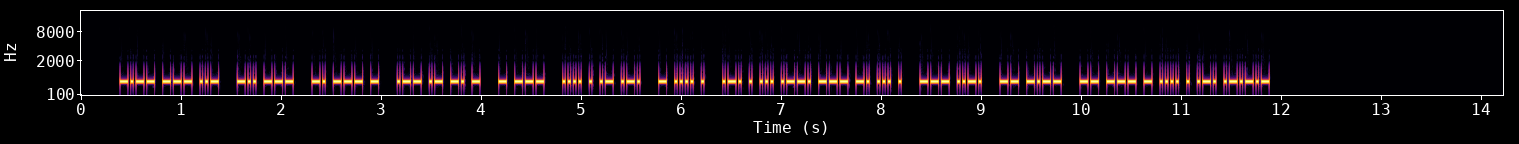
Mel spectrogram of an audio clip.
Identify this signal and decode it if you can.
Morse code, heard as a keyed tone, about 44 wpm, 700 Hz. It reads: YOU DO NOT WANT TO HEAR THE RESPONSE OF MY MOTHER.
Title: Sentences from Top 1400 Words 45wpm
